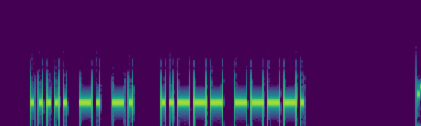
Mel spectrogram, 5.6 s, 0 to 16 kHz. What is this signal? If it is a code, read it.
Morse code, heard as a keyed tone, about 22 wpm, 700 Hz. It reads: 5NN 29
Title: CQ WW DX Contest Exchange Encore - 22wpm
